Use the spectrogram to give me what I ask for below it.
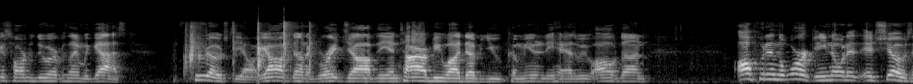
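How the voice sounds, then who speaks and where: Brash, bright-voiced trash-talking young man. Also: on the high side, dull audio. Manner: trash-talking, loud rants, bursts of shouting. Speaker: talk show host, backyard wrestling persona. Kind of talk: brash wrestling promo talk show.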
